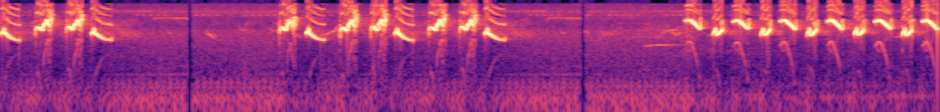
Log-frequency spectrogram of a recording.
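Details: Three energetic runs of the cinereous tit's repeated two-note phrase, each run of about six to ten notes, forming one of nine masteran song variations.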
